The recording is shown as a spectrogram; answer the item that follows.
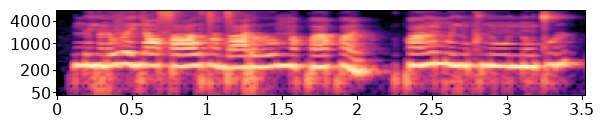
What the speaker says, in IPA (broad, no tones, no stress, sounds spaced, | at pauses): n ɨ j ə̃ ɾ ə v ɛ j i ə̯ sˤ ɤː d õ dˤ u ə̯ ɾ ɤː ŋʷ ə̃ qʷ ĩ ə̯ qʷ ĩ | qʷ ə̃ː b ə̃ j ĩ xʷ n ũː n ũ tʷ ɨ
